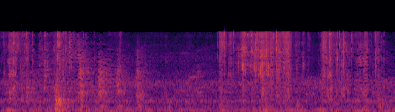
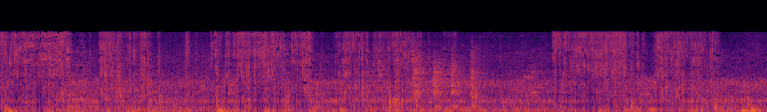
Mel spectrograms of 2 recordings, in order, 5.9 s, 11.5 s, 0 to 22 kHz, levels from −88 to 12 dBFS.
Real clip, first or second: second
